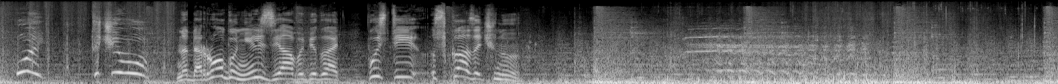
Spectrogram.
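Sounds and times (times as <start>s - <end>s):
heavy horse hooves galloping along a road with a rider: 0.0s - 10.5s
speech: 1.1s - 5.4s
horse neighing: 5.2s - 10.0s.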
